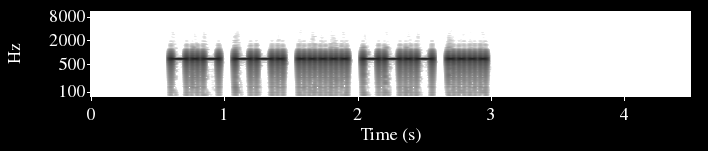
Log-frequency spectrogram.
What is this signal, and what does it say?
Morse code, heard as a keyed tone, about 30 wpm, 700 Hz. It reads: KG5QH
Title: USA Call Signs - 5 Characters - Repeated 3x - 30wpm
